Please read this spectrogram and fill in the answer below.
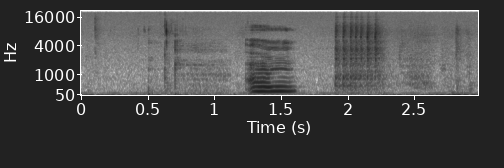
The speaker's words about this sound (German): Knarzender Stuhl, auch schön.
